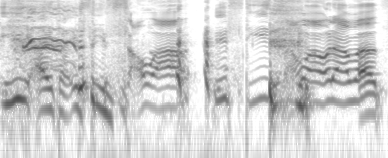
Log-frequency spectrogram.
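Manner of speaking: very high, drawn-out, grossed-out whine. Retelling how Jakob reacted after drinking the milk: imitating Jakob's disgusted complaining. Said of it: "so richtig beschwert und richtig ins Gesicht verzogen".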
